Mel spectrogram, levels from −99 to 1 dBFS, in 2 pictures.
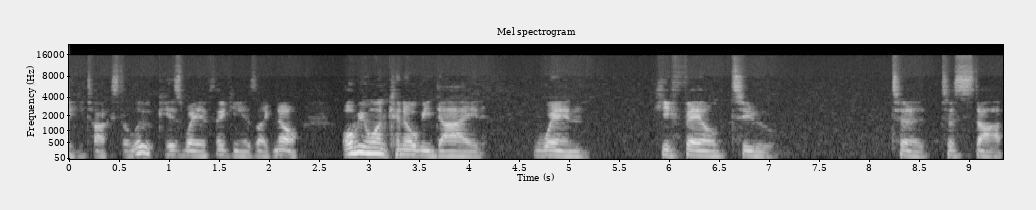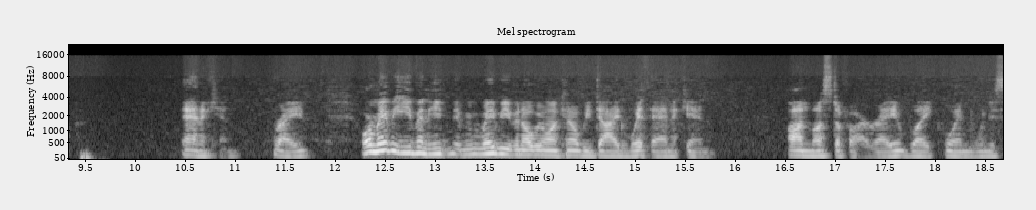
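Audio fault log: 0.05–0.25 s, 0.82–1.17 s, 1.47–1.65 s, 1.82–2.06 s, 5.87–6.17 s: speech cut by the noise suppressor. The suppressor mistook parts of the speech for the room noise, which sits about 24 dB below it, and pulled them down by about 10 to 15 dB, so they sound swallowed. On a spectrogram these show as short dimmed patches, and on the waveform as brief dips in the envelope.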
